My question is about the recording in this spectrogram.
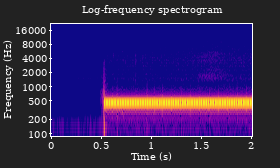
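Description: A telephone tone sounds on an outgoing call to a business that may be closed. After half a second of silence, a loud, steady, single-pitched tone starts abruptly and holds unbroken to the end.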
